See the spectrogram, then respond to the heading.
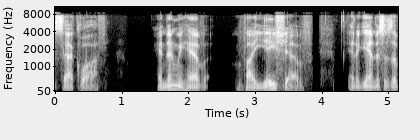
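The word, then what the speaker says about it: וַיֵּשֶׁב: a vive consecutive imperfect normally we would see ye shave like this with two series but since the accent's been shifted to the right it's vaishev then this final syllable loses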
